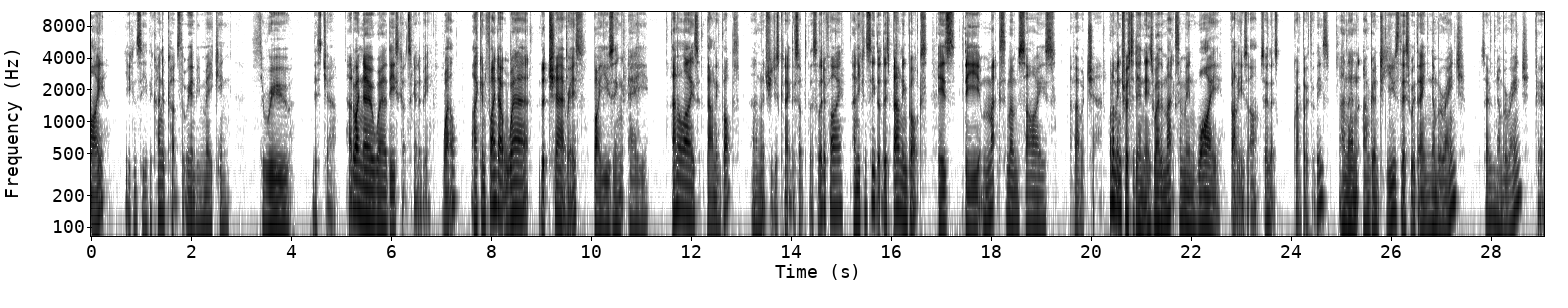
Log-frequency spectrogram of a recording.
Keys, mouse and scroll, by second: 15.1-16.9 middle drag, 16.9 KP_1, 17.1 KP_3, 18.5 KP_1, 19.0-21.0 middle drag, 21.0 scroll up 1, 22.8-23.5 drag.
